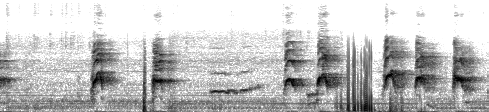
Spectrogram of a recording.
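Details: Toy terrier dog barking while meeting a robot vacuum cleaner indoors: short high yaps in a quick series after a pause, with clattering household noise between.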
